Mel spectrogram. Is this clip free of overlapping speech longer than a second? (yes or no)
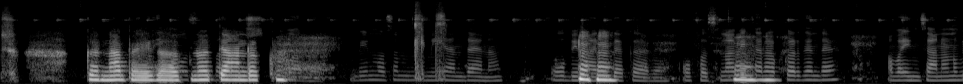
no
